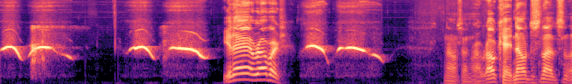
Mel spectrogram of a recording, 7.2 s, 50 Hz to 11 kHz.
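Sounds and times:
person whistling a short sliding tune: 0.0 - 2.7, 3.8 - 4.9
speech: 2.8 - 3.7, 5.6 - 7.1.

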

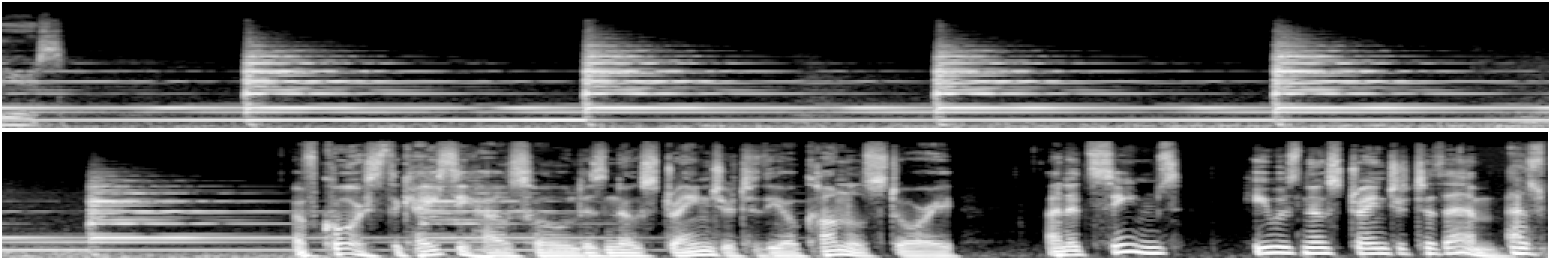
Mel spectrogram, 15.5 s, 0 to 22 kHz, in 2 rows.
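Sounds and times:
church bell recast in 1940 tolling: 0.0 - 12.1
speech: 9.2 - 15.4.

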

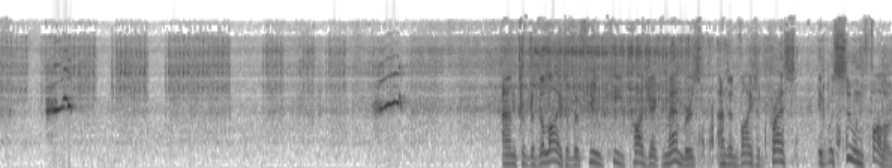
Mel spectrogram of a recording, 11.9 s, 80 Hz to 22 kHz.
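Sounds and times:
bursts of broadband noise: 0.0 - 11.8
steady hiss: 1.5 - 11.8
Eurasian Curlew flight call: 5.0 - 5.4
speech: 6.7 - 11.8.

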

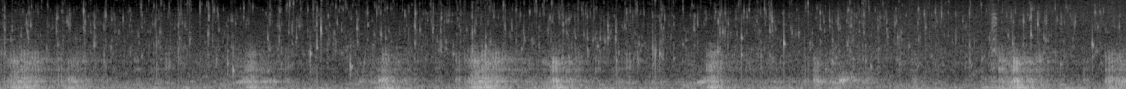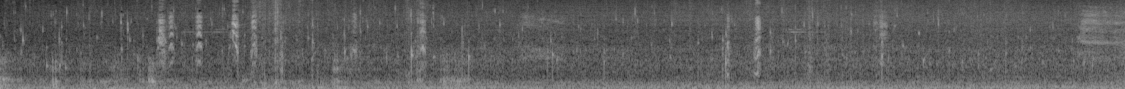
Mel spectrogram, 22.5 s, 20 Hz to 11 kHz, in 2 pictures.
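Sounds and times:
underwater swirling water: 0.0 - 22.5
flock of whooper swans calling at a loch: 12.7 - 17.2, 18.4 - 20.4.

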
